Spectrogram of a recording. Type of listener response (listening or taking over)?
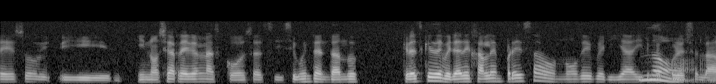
taking over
